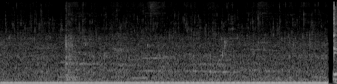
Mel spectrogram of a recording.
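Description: Hot boiled water poured from a pot into simmering aloo chicken curry, a steady continuous pour lasting a few seconds, close and fairly loud, ending with a brief clunk.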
